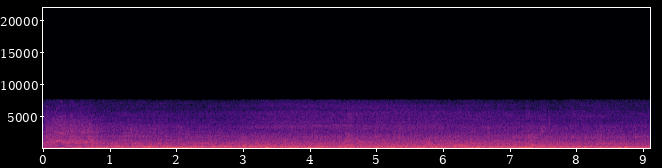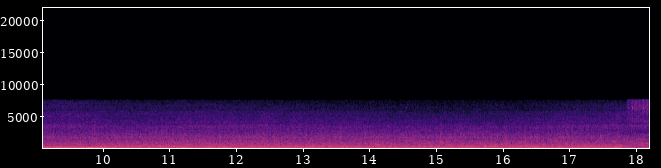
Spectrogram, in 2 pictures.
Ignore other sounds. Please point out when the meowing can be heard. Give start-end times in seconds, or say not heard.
not heard.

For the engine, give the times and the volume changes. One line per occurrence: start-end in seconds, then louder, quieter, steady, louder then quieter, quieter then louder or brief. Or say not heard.
0.0-18.1 steady.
